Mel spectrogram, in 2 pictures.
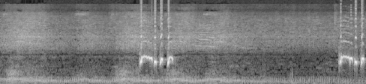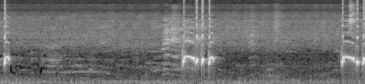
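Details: Zebra dove on a terrace, song played to lure silent doves into answering: short bubbly bursts of clear cooing notes about every three seconds, separated by quiet stretches with a steady low rumble, louder at the start.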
